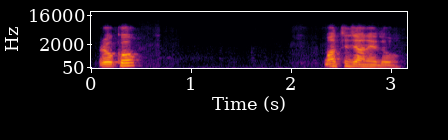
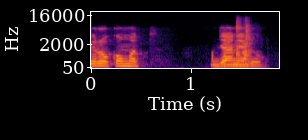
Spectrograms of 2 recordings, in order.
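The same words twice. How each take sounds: First: रोको alone, a long pause, then मत जाने दो together; pause after रोको. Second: रोको मत run together, a pause, then जाने दो; pause after मत. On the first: Teacher demonstrating to class where to stop, long pause after रोको before मत जाने दो. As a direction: halt after रोको, keep मत joined to जाने दो. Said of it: "रोको के बाद से रुक गया हूं मैं". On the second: Teacher showing class the opposite meaning, रोको मत joined, pause after मत. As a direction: stress मत and stop there before जाने दो. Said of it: "मत पे मैंने जब बलाघात दे के रोका". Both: Shown as a demonstration.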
